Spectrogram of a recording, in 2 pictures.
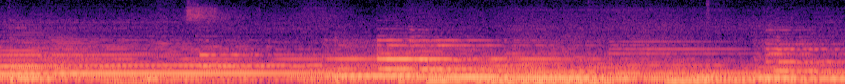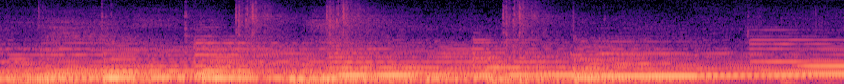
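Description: A saxophone, double bass and guitar trio performing live: a bass line moving in the low register under held pitched notes.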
